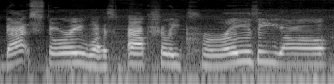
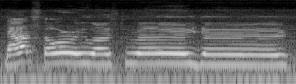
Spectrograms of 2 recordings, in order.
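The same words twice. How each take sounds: First: Slow, stretched-out words; drawn-out delivery. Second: Extremely slow, stretched vowels; exaggerated drawl. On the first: Pretend. Storyteller reacting to own tale, slow drawn-out delivery. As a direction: draw every word out playfully. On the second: Storyteller repeating the verdict, hugely drawn-out delivery. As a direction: drag each word out as long as possible.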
